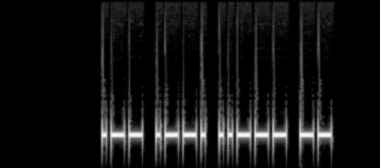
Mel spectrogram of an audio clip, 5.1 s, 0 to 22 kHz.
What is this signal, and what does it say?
Morse code, heard as a keyed tone, about 20 wpm, 700 Hz. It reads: WP2M
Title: USA Call Signs - 4 Characters - Repeated 3x - 20wpm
